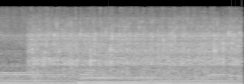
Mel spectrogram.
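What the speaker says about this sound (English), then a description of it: "Now I just want to brown this a little bit." Meat browning in a hot pan as the first step of birria, giving a steady, close sizzle and crackle that rises in the first half second and holds evenly, with a low hum underneath.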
